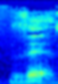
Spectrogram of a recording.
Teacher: ذال نازک ذه ذه نوک زبونی مثل بچه‌ای که زبونش میگیره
